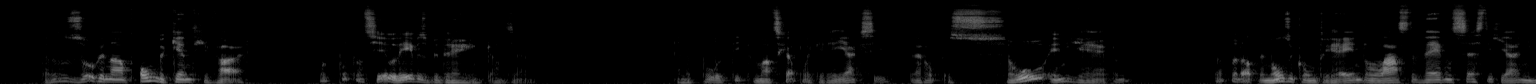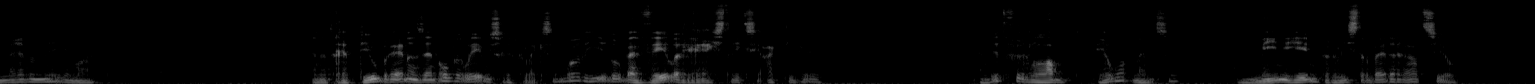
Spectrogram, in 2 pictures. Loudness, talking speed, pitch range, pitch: -41 LUFS, 110 wpm, 65-105 Hz, 85 Hz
